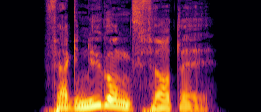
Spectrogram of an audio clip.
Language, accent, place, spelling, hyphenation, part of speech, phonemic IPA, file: German, Germany, Berlin, Vergnügungsviertel, Ver‧gnü‧gungs‧vier‧tel, noun, /fɛɐ̯ˈɡnyːɡʊŋsˌfɪʁtəl/, De-Vergnügungsviertel.ogg
- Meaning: entertainment district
